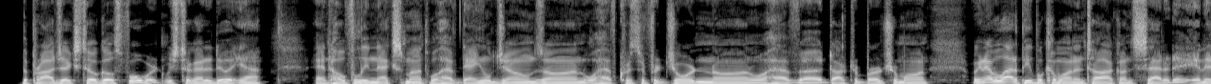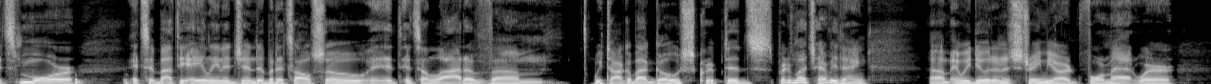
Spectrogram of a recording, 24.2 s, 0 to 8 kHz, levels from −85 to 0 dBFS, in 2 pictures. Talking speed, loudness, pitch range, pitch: 205 wpm, -16 LUFS, 110-135 Hz, 120 Hz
